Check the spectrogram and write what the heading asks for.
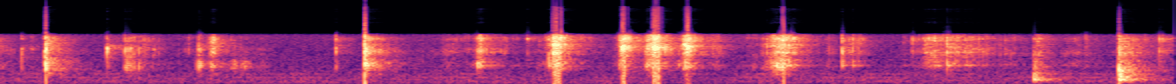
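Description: Sharp clicks and small rattles from a round compartment box of split-shot sinkers being turned and shaken to tip out a shot, with a quick run of clicks about three seconds in.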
